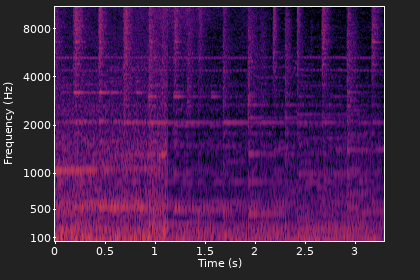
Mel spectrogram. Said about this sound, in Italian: Quello che avete ascoltato è un test drive di un'auto elettrica.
